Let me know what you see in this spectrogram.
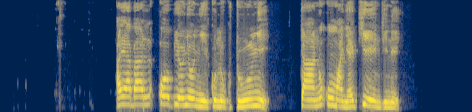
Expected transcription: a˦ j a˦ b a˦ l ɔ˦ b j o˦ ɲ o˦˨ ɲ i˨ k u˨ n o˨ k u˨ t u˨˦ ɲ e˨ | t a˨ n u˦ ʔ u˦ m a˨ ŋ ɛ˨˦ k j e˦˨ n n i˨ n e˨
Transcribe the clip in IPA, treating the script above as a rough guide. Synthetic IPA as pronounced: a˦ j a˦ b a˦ l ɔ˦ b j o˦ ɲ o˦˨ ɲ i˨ k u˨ n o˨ k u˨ t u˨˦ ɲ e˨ | t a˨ n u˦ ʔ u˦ m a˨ ɲ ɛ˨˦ k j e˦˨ n d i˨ n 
